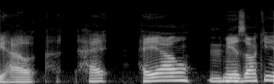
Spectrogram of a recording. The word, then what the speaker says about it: Hayao Miyazaki: Oh, the fucking writer and director of this movie, Hayao Miyazaki, is that how you say his name? – Yeah.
